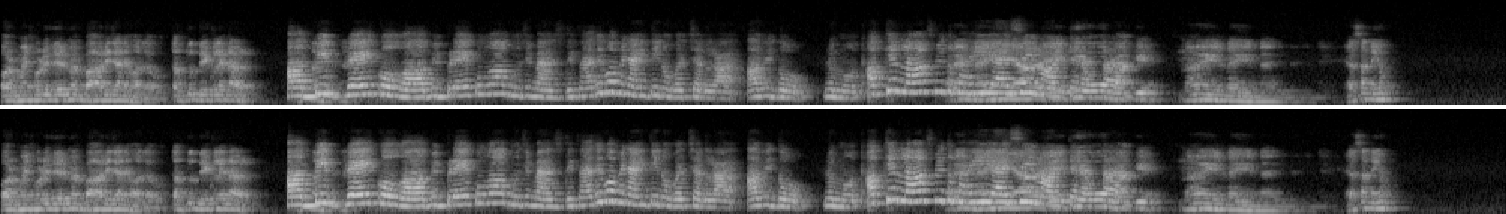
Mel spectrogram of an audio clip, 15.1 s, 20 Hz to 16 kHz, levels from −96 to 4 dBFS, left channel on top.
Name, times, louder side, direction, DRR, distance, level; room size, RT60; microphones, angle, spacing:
voice 1, 0.0-2.5 3.1-3.3 9.5-11.5 11.8-13.2 13.4-13.8, equal, 40° left, -10 dB, 1.8 m, -35 dB
voice 2, 2.9-11.3, right 2 dB, 40° right, 0 dB, 0.6 m, -30 dB
3.6 x 3.3 x 3.3 m, 0.38 s
head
